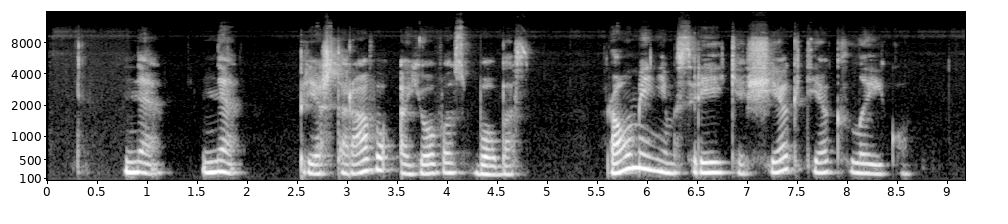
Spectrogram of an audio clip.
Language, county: Lithuanian, Vilnius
